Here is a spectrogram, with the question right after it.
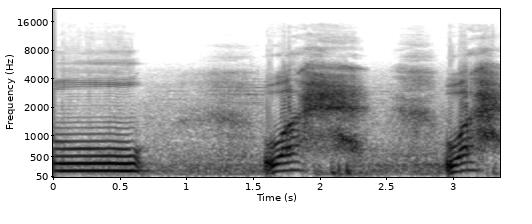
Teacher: গলার ভিতরে ফেস ফেস আওয়াজ আসবে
